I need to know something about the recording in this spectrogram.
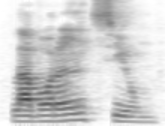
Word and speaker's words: laborantium: Laborantium. Mesma coisa aqui que aconteceu em cima. O T com o I mais a vogal U fica tissi e com o final 1 fica tissium. Então, laborantium. Salva-nos.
